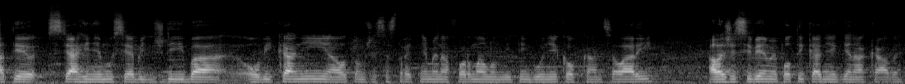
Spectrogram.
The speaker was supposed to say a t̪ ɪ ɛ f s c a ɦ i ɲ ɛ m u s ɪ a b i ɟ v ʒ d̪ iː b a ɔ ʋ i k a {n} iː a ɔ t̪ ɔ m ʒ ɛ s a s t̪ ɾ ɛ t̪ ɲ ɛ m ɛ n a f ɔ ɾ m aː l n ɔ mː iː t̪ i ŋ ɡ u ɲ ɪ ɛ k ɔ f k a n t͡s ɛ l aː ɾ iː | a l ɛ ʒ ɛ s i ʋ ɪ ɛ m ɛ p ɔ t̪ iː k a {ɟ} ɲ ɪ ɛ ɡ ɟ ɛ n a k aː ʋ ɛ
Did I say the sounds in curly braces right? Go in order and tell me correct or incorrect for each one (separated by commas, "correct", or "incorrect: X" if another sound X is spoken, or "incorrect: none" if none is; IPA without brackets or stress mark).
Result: incorrect: ɲ, correct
